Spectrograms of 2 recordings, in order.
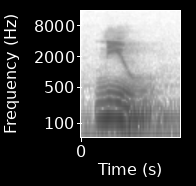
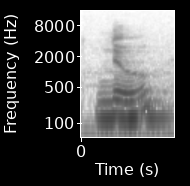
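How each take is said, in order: First: The word is said in a British accent. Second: The word is said in an American accent. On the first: "el británico dice new" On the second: "El americano aquí lo pronuncia new"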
